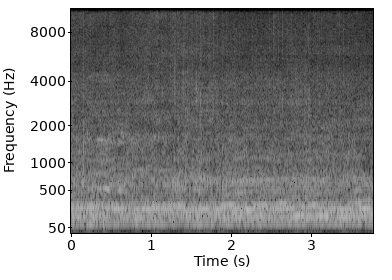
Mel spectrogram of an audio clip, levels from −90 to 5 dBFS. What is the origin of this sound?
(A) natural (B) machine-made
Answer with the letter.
B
